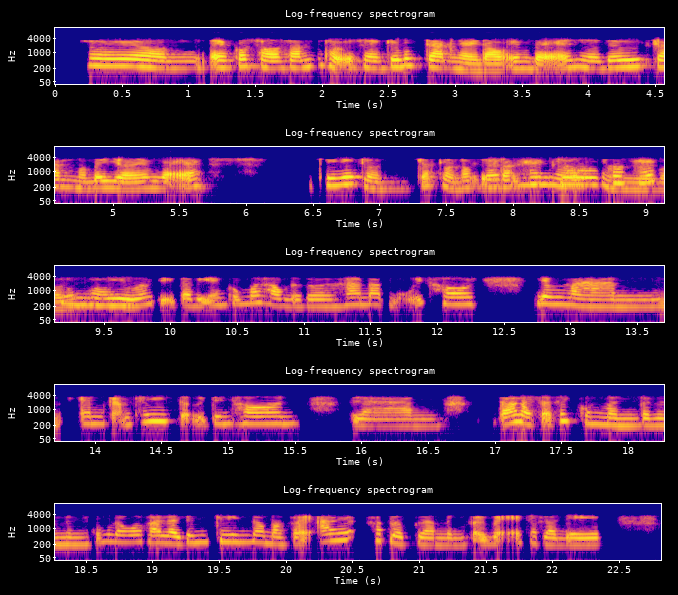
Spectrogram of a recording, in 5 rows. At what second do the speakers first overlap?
7.7 s

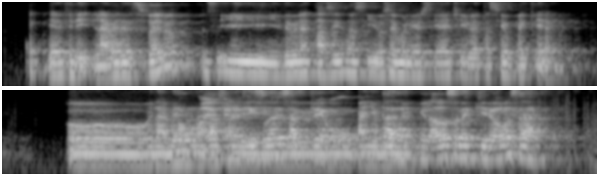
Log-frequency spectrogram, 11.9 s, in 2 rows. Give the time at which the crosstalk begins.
7.7 s

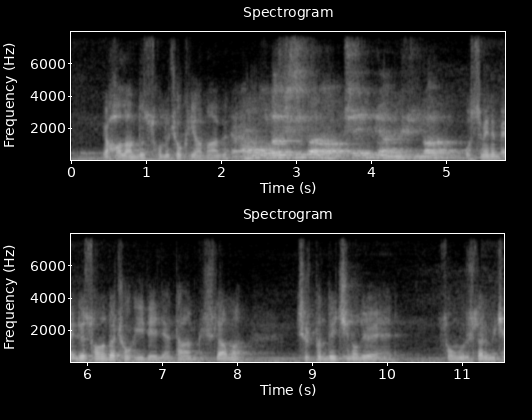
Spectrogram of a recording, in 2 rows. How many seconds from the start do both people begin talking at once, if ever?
none

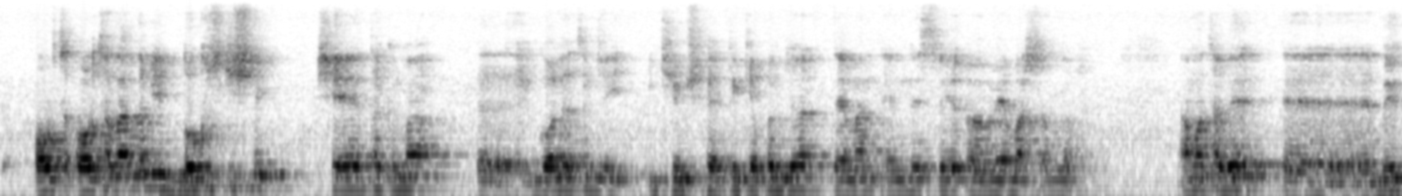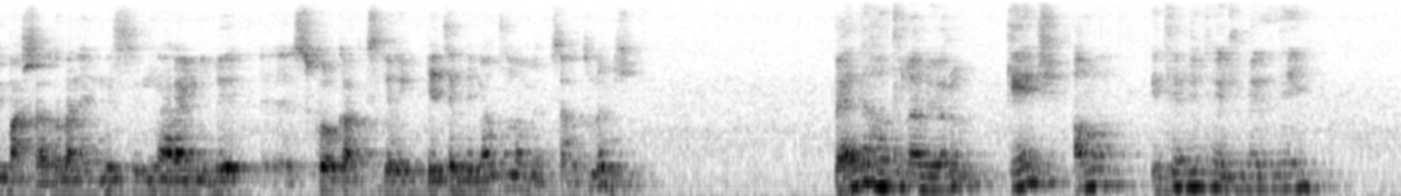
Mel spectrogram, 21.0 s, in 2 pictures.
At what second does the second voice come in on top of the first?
none

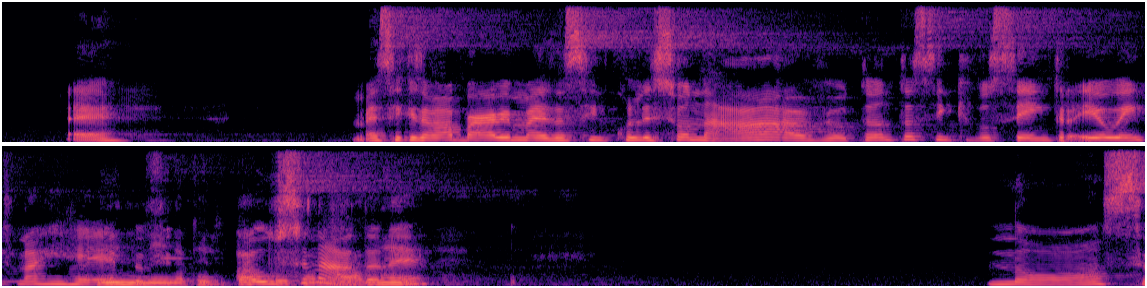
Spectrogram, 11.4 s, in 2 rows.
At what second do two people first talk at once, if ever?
6.2 s

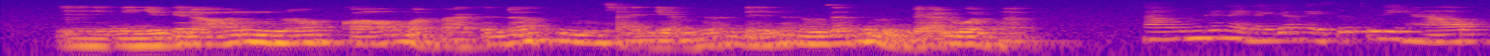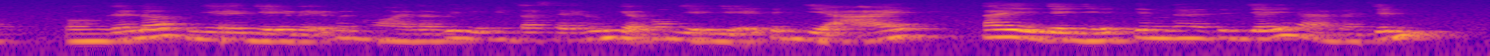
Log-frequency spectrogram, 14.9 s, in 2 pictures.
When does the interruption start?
none

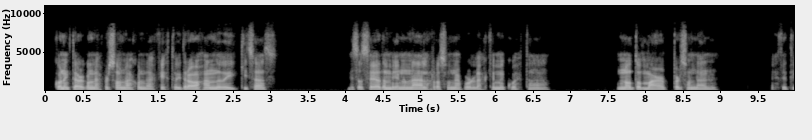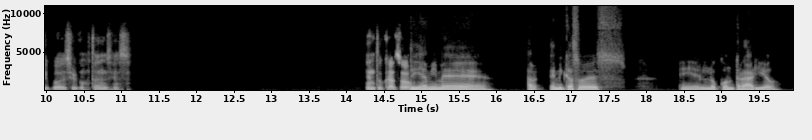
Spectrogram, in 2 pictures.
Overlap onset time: none

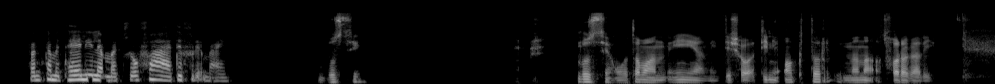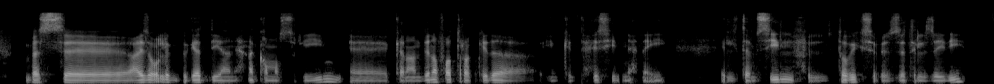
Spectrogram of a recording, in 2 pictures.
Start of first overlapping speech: none

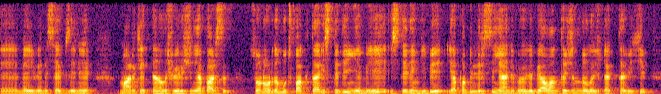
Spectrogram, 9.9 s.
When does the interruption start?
none

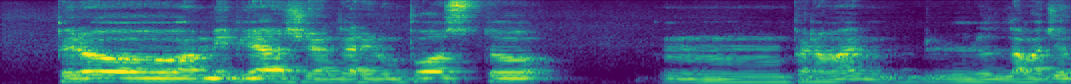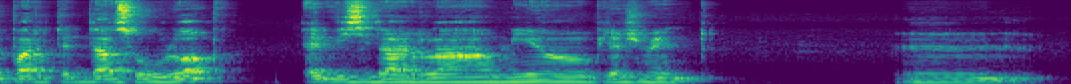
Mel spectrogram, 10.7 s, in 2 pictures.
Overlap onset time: none

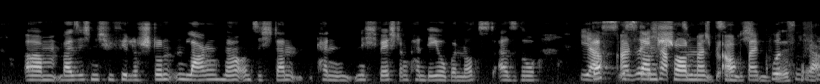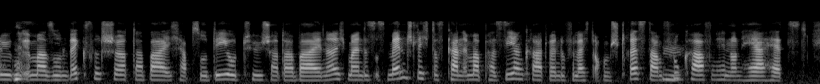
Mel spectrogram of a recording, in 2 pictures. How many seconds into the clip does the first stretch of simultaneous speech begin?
5.9 s

